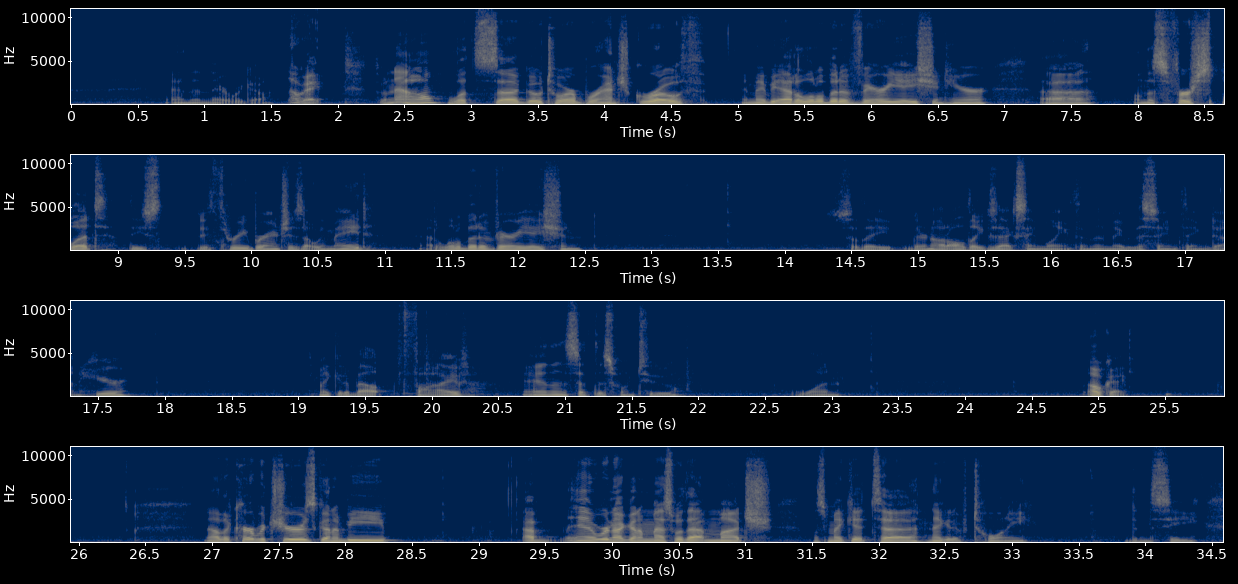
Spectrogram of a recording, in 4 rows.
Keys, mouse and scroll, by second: 2.4-4.0 scroll up 3, 2.9 click, 8.2 middle click, 9.8 click, 10.4 click, 10.9 click, 11.4 click, 11.6 click, 11.9 click, 13.6 middle click, 16.4 click, 18.7 click, 21.0 click, 22.9 scroll down 4, 23.3 middle click, 24.5-24.9 scroll up 4, 25.2 middle click, 26.4-27.0 scroll down 3, 27.2 shift+middle click, 27.6 middle click, 28.4-28.7 scroll up 3, 28.7 shift+middle click, 29.0 shift+scroll down 1, 30.4 click, 34.3 click.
